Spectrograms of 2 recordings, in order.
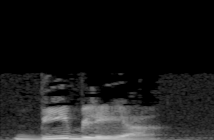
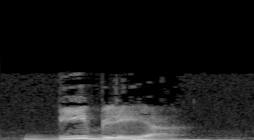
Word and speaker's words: Библия: Biblia. Biblia.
